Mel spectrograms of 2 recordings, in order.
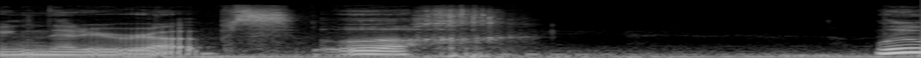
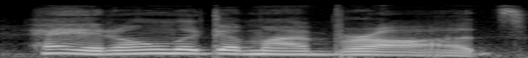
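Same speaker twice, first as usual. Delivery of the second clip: ordinary talk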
